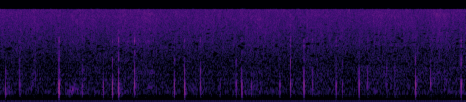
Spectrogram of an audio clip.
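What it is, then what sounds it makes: Paperback book. Long manicured nails tap and scratch the top paper edge of a white paperback book, held upright in front of the mic as a solid paper block. The result is a quiet, uneven string of short, dry, muted taps with no ring, set over a faint soft scratching hiss.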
